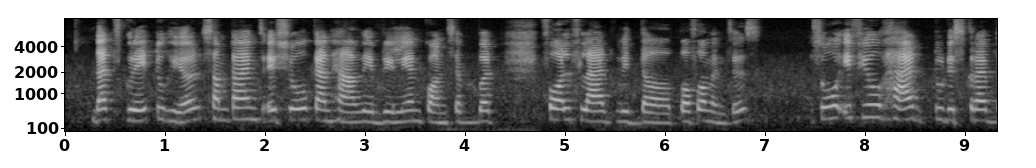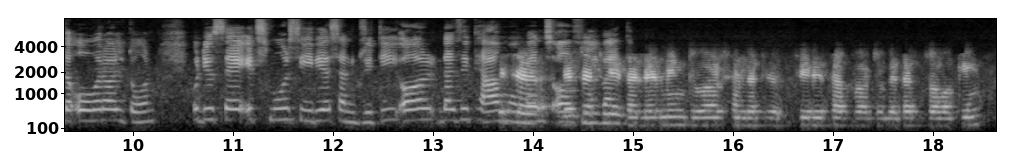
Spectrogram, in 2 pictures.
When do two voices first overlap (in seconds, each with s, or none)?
13.7 s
